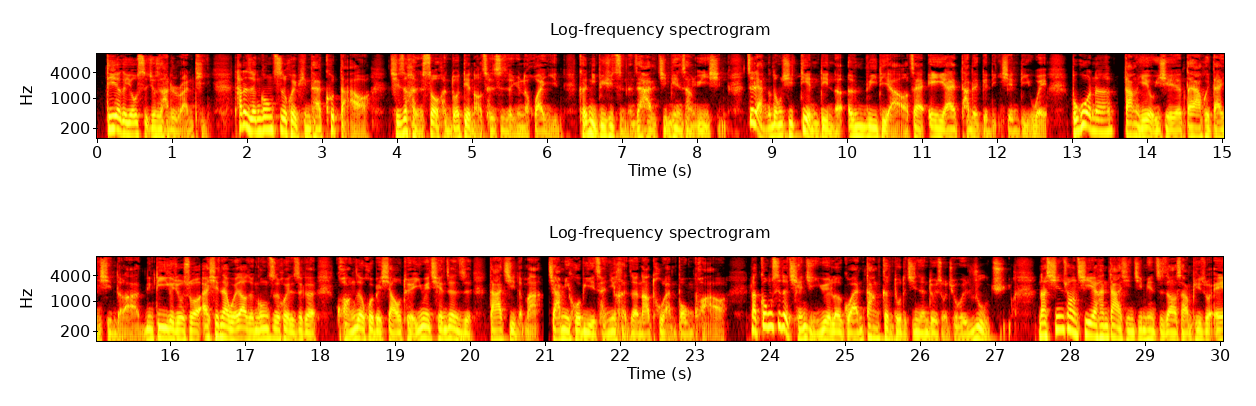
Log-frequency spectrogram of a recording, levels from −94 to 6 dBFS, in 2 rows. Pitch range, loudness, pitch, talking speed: 90-125 Hz, -19 LUFS, 105 Hz, 370 characters per minute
